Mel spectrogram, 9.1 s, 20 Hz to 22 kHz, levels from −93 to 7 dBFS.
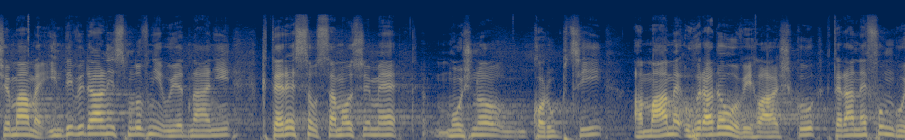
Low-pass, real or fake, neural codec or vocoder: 14.4 kHz; real; none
